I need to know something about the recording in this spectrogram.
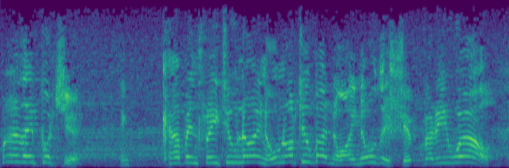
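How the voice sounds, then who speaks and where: Jovial, flirty, high-voiced roguish professor. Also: male voice, a little fast. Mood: flirtatious, hearty. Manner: chuckling, hearty, patronising. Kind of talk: radio comedy drama acting. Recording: noisy, dull 1980s radio broadcast recording.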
